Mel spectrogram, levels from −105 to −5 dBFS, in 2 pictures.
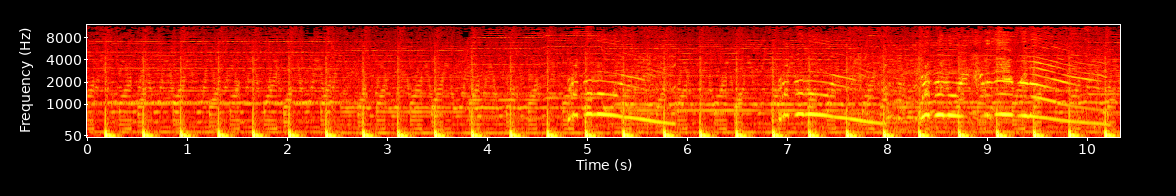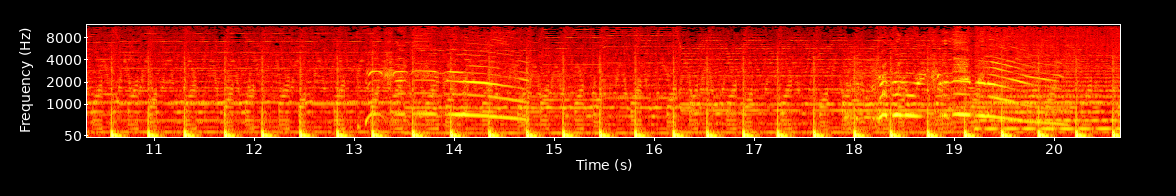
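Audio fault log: Nothing here to log, as there's no fault anywhere in the clip.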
